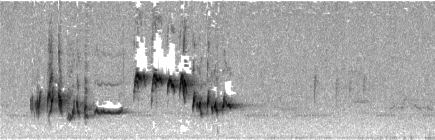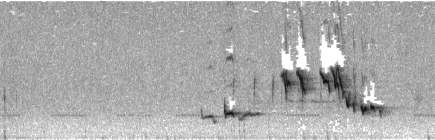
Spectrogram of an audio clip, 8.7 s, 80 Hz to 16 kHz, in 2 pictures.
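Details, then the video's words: Robin song at an old house among cork oaks in Alentejo, warm mid-October evening 2014: two bright, jumbled phrases of high, rapid notes and trills with about four seconds of quiet between them. "Das Rotkehlchen singt, als begänne der Frühling"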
